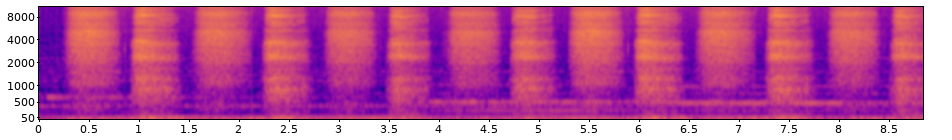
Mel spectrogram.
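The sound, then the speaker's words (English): Fast, forceful power breathing at double speed, belly and chest pushed out, pumps in a steady rhythm: around a dozen sharp huffs with no pauses, loud over a faint low hum. “Power breathing. Belly, chest out. Double speed.”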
